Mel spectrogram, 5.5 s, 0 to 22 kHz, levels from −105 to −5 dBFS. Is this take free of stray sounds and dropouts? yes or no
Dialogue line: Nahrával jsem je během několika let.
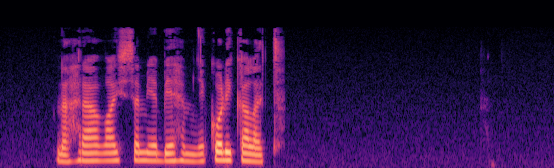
yes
